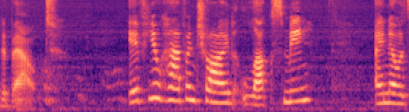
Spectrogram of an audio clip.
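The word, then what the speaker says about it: LXMI: I'm really excited about if you haven't tried Lux me I know it spelled LX M I but it's pronounced Lux me this is analodjica melt they call it it's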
